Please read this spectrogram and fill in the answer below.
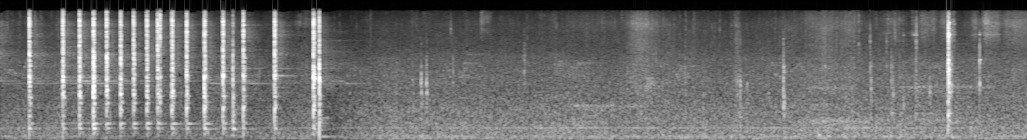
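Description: A rapid, even run of sharp mechanical clicks, about six a second, ending about three seconds in; after that only faint background with an occasional small tick.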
